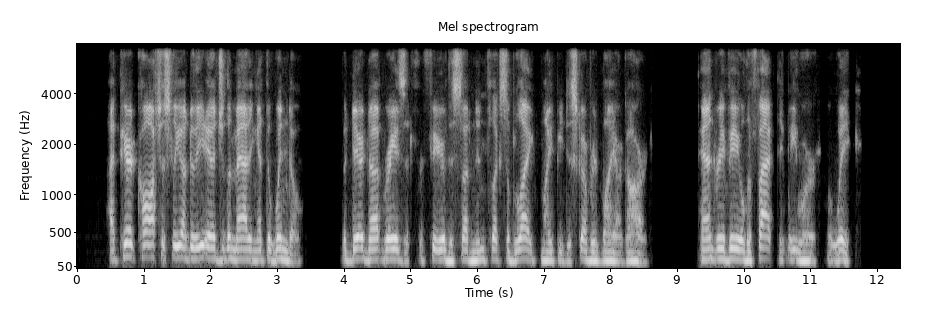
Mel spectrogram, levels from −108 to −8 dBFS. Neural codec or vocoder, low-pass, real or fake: codec, 16 kHz, 8 kbps, FunCodec, trained on Chinese and English, 25 frames a second; 7.2 kHz; fake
